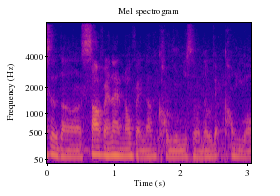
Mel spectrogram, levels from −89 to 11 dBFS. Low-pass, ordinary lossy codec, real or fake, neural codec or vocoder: none; none; fake; codec, 16 kHz, 4 kbps, X-Codec, WavLM features, trained on Multilingual LibriSpeech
